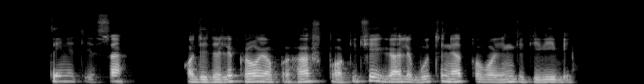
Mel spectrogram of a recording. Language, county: Lithuanian, Alytus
